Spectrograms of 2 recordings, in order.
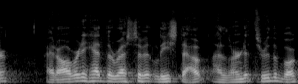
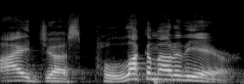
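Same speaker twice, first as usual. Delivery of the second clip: smug, superior, loud, slow, arrogant tone; 4 semitones higher, 5 dB louder than usual. Speaker retells how she answered a question; mock-arrogant voice. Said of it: "she says with her arrogant voice".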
